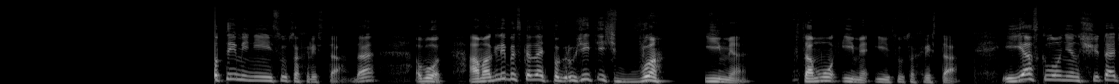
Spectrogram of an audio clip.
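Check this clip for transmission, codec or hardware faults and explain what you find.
One fault is present: an audio dropout to silence. The clip opens in silence, already under way, until 2.15 s, where the speech cuts in mid-flow. The input signal was likely lost while silence kept being written. There is no room tone in the gap.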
